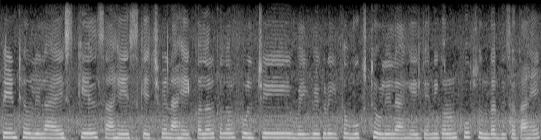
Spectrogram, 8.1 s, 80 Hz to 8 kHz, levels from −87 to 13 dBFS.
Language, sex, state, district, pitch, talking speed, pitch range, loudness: Marathi, female, Maharashtra, Gondia, 230 Hz, 150 wpm, 225-245 Hz, -13 LUFS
